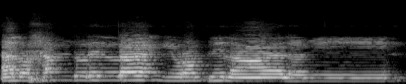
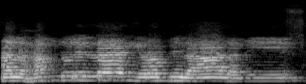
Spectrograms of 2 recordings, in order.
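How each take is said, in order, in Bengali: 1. alhamdu-তে h ধ্বনিটি সুনির্দিষ্টভাবে উচ্চারিত হয়। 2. alhamdu-তে h ধ্বনিটি অগোছালোভাবে উচ্চারিত হয়। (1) "সহি করে বললাম" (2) "অর্থ পাল্টে"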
